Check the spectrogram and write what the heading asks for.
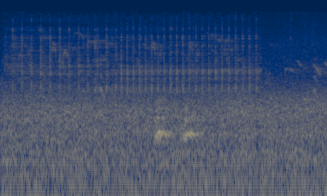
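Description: White storks clattering their bills: a fast, even rattle of about ten clacks a second that stops about three seconds in, over a steady low background rumble.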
